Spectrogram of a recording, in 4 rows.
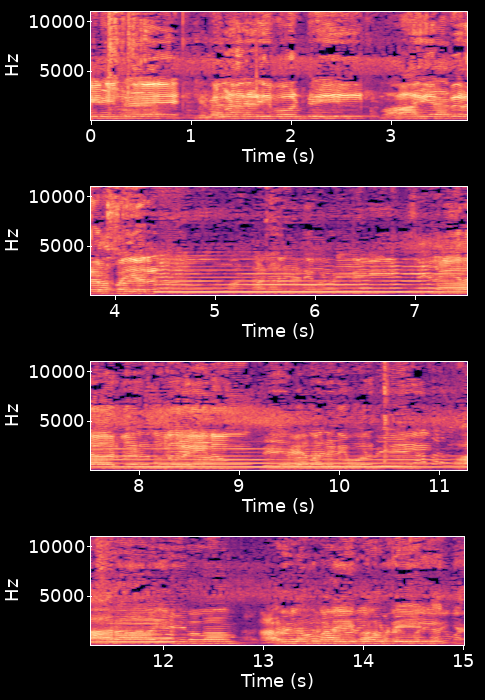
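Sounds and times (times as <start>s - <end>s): man chanting: 0.0s - 15.0s
steady held drone tone: 3.0s - 14.8s.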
